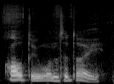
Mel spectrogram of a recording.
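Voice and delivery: high-pitched mock-eager resolve; acted eager decision. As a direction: act out a sudden bright idea in a high voice. Acts out own decision.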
